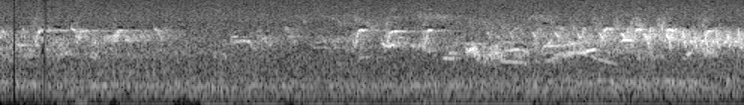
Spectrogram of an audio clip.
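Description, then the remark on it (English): Birds chirp and trill continuously in a forest, several calls overlapping over a steady soft outdoor hum, with no one speaking. “I'm hearing birds in my head.”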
